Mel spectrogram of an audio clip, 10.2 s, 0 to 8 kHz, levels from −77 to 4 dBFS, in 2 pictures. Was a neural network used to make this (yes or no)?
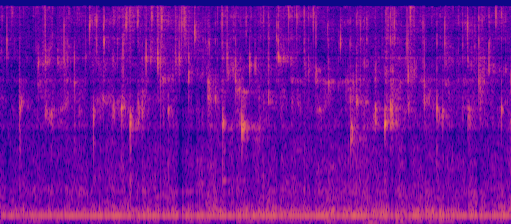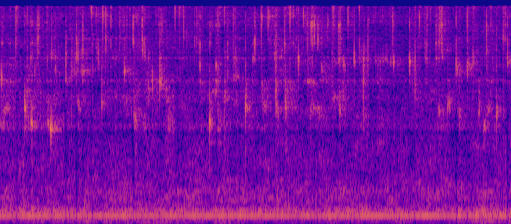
yes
